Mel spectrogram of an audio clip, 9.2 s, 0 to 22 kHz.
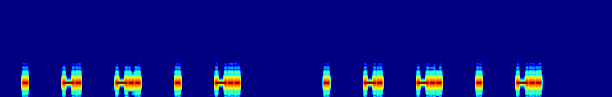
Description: Morse code, heard as a keyed tone, about 25 wpm, spaced as for 12 wpm, 600 Hz. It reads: ENDED ENDED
